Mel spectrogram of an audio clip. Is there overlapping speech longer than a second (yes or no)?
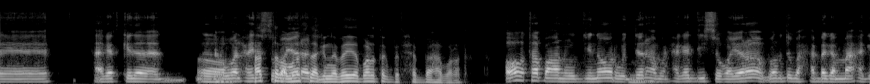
yes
